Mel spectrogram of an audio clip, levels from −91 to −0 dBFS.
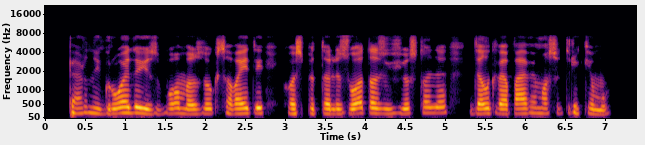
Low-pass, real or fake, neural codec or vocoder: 7.2 kHz; fake; autoencoder, 48 kHz, 128 numbers a frame, DAC-VAE, trained on Japanese speech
